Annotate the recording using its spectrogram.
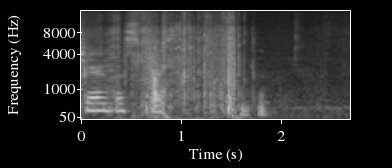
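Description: A paper bag crinkles and rustles close by.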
